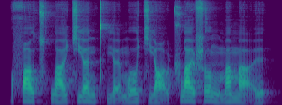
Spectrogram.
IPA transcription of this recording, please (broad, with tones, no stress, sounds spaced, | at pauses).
f ɑ˥ ʊ̯ t͡sʰ w a˧˥ ɪ̯ t͡ɕ j ɛ˥˩ n t̪ʰ j ɛ̰˨˩ m ɤ˥ t͡ɕ j ɑ̰˨˩ ʊ̯ ʈ͡ʂ w a˥˧ ɪ̯ ʂ ɤ˥˩ ŋ m ä˥ m a̰˨˩˦ ɪ̯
